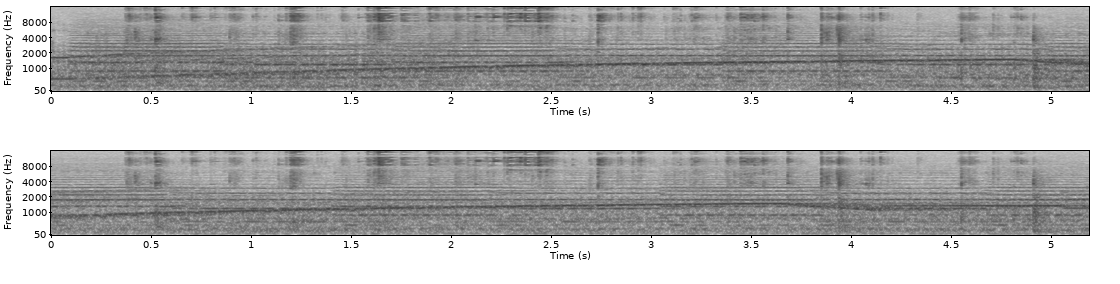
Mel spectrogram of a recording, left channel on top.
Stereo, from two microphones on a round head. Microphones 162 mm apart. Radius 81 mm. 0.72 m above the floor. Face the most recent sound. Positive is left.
turn(degrees=-5)  # may be behind; listen again after turning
